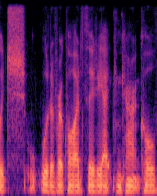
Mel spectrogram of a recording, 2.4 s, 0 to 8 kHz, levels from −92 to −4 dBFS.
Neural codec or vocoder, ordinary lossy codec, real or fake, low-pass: vocoder, 44.1 kHz, 128 mel bands every 256 samples, BigVGAN v2; Opus, 64 kbps; fake; 7.2 kHz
